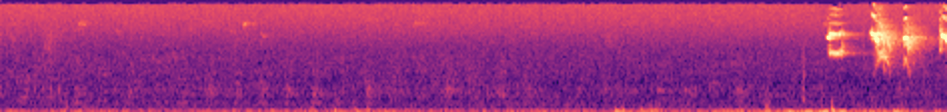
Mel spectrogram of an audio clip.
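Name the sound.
birds chirping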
